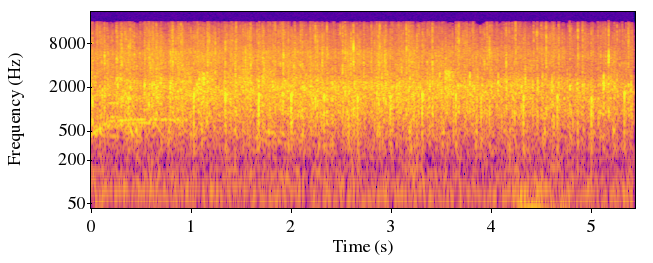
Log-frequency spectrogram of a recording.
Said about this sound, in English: So you can give them all a big round of applause.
